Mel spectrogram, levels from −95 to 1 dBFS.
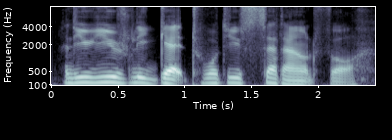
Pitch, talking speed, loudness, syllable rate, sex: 125 Hz, 220 wpm, -19 LUFS, 4.9 syllables/s, male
